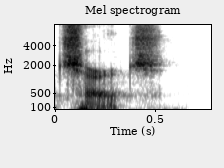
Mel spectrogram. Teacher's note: The voiceless affricate cha is pronounced twice in the word church.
